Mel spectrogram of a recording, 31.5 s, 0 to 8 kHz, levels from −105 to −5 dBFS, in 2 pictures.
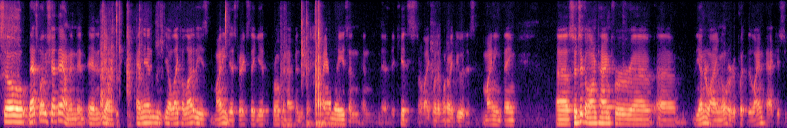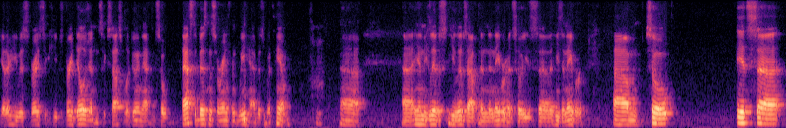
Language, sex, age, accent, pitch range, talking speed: English, male, 50-69, American, 95-120 Hz, 200 wpm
